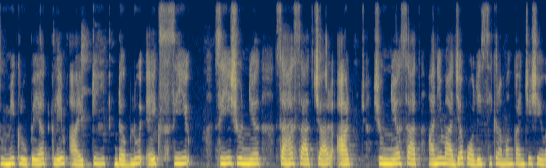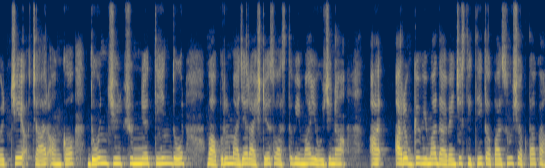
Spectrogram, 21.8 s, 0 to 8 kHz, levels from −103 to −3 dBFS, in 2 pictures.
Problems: background sounds at intervals, echo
